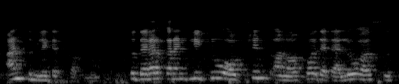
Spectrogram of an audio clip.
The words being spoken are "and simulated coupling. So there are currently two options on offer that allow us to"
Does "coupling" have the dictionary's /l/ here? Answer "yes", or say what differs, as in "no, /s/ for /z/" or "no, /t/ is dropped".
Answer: no, /n/ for /l/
